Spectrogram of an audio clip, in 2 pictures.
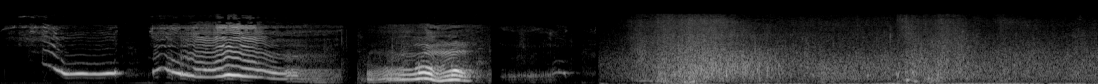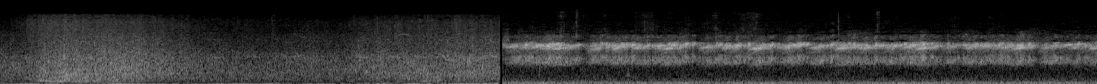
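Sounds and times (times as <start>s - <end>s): sea surf washing on sand: 6.0s - 16.6s.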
